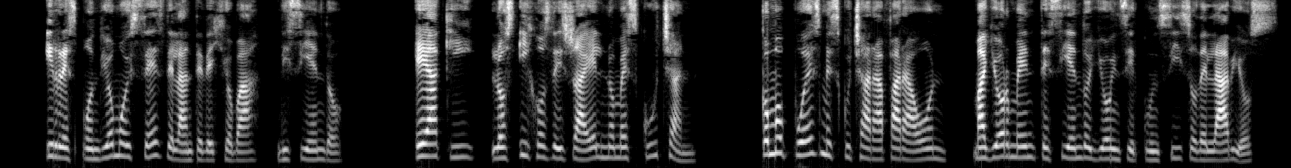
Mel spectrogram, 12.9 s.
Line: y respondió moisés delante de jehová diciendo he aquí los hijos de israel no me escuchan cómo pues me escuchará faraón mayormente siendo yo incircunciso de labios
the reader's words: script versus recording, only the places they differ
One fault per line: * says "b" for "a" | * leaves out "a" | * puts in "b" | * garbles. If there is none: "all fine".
all fine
